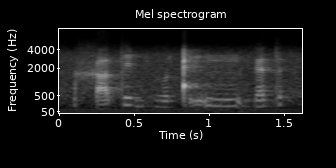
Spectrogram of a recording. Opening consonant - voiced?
no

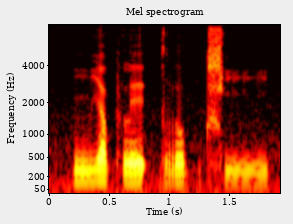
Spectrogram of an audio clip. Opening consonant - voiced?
yes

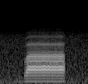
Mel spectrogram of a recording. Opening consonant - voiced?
yes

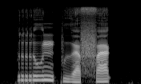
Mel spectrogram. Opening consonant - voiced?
yes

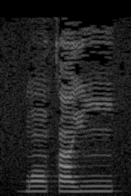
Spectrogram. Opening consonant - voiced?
yes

